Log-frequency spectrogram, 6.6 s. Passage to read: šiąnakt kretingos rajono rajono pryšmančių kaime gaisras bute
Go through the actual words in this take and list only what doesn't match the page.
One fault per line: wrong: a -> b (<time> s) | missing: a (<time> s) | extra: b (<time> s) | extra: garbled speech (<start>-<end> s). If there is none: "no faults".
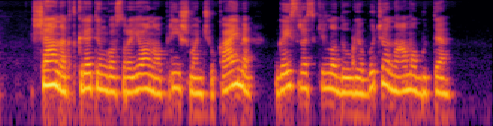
missing: rajono (2.2 s)
extra: kilo daugiabučio namo (4.3 s)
